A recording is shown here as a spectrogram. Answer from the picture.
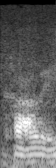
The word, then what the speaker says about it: Kali: Round its center of the lotus, round its center, white ali, A-L-I, long A. Clockwise. Then red Kali, long A, K-A-L-I, counterclockwise, then the heart of dependent arising, blue and I recite them in snake-like succession.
